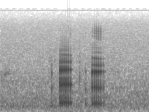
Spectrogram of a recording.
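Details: A group of Neotropic cormorants drying in the sun and jostling at Lake San Pablo near Otavalo, Ecuador, giving noisy vocalizations. Two quick rough, nasal grunts follow each other less than half a second apart.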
